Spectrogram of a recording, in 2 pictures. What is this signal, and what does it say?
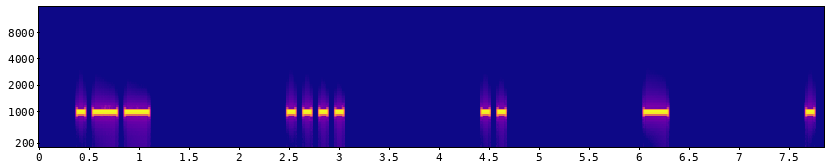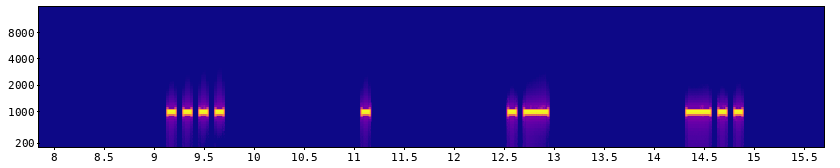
Morse code, heard as a keyed tone, about 15 wpm, spaced as for 5 wpm, 1000 Hz. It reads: WHITEHEAD
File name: qotdfiles / 5wpm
